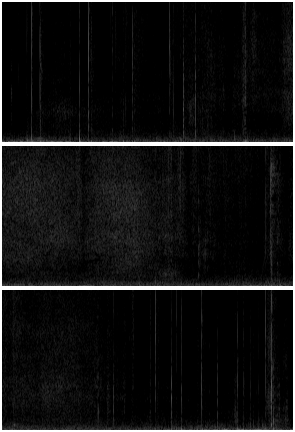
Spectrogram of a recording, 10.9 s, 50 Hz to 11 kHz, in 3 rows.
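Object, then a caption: Glass bottle of bath salt with a paper label. Long acrylic nails tap and scratch an 850 g glass bottle full of pink bath salt, with a paper label, lying on a white fur rug. Quick, sharp clicks on the glass come at an uneven pace, while longer bright, papery scratching swells across the label. A low, steady hum sits underneath throughout.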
